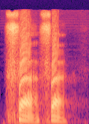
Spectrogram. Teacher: alirkan nafasnya fa fa Jangan dibaca Pa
